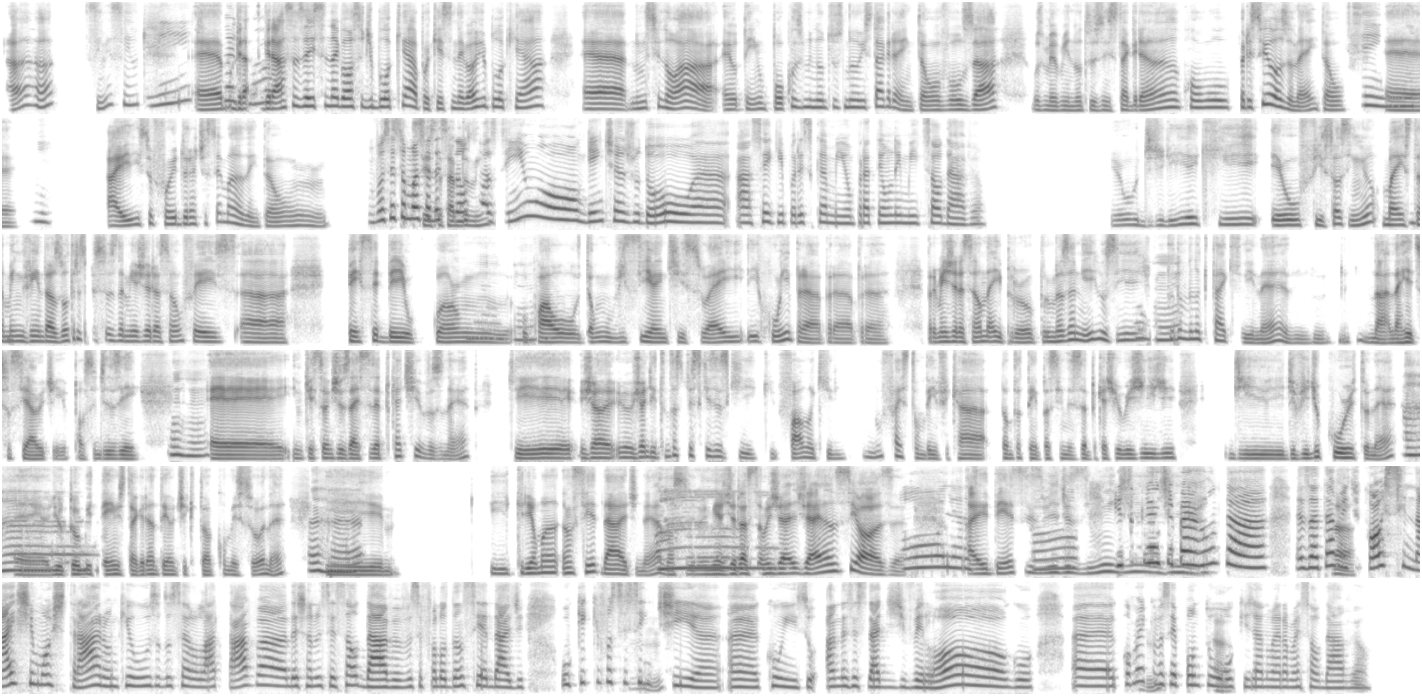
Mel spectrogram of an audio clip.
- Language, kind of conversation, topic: Portuguese, podcast, Como você define limites saudáveis para o uso do celular no dia a dia?
- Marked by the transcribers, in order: unintelligible speech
